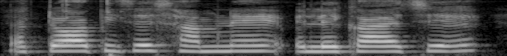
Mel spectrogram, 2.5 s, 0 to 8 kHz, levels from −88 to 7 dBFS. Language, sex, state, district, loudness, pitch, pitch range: Bengali, female, West Bengal, North 24 Parganas, -21 LUFS, 280 Hz, 265-290 Hz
